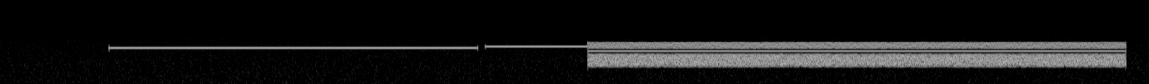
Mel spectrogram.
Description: Dial-up modem handshake (low-speed, two carriers), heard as two whistles, then hiss.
